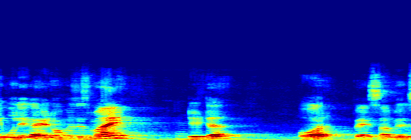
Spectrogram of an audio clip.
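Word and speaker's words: debtor: Term use करते हैं, डेटर को बोलते हैं डेप्टर, इज नॉट डेप्टर, याद रखना, ये गलती मत कर बैठना, this creates wrong pronunciation, that means थोड़ा सा इंप्रेशन खराब होता है। डेप्टर जैसा कोई चीज नहीं होता, इट्स ओनली डेटर, याद रखिए।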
